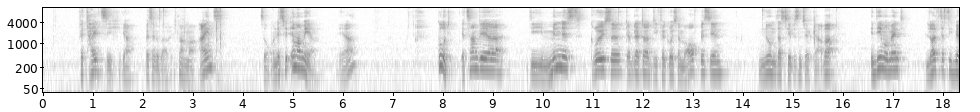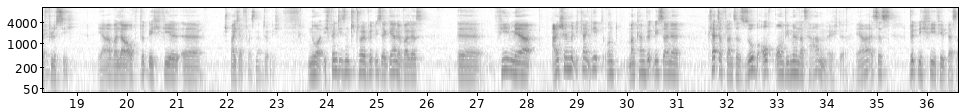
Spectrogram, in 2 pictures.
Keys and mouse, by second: 2.6-4.3 drag, 5.3-7.1 middle drag, 11.6-15.2 drag, 16.1-21.5 middle drag, 21.8-23.3 middle drag, 23.7-24.3 middle drag, 24.8-25.3 middle drag, 25.8 middle click, 26.4-28.5 middle drag, 29.8-30.1 middle drag, 33.7-34.2 middle drag, 34.6-35.0 middle drag, 35.5-36.6 middle drag.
